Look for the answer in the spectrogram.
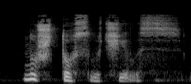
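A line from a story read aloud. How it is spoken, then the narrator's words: Weary question. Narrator (Russian): устало спросила она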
